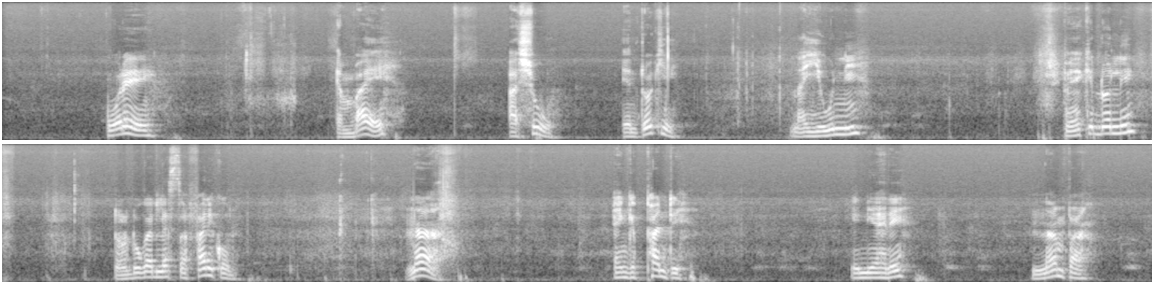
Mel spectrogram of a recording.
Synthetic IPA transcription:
wɔ˦ɾe˦ | ɛ˨mba˦ɛ˨ | a˨ʃu˦ | ɛ˨nto˦ki˨ | na˨je˨u˦ni˦ | pɛ˨˦ki˦dɔ˦li˦ | tɔ˨du˦ka˦dlɛ˦sa˨fa˦ɾi˦kɔ˨m | na˦˨ | ɛ˨ŋɡɛ˨pʰa˦ntɪ˨ | e˨ni˨a˨ɾɛ˦ | na˦mpa˨

